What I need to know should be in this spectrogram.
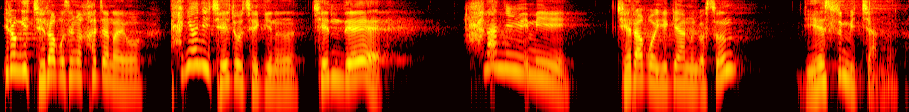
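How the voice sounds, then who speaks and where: A woman's voice: fairly high pitch, very animated, moderate pace. Woman pastor preaching in a chatty way. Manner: conversational, asks the congregation questions; acts out quoted speech in changed voices. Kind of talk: sermon.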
